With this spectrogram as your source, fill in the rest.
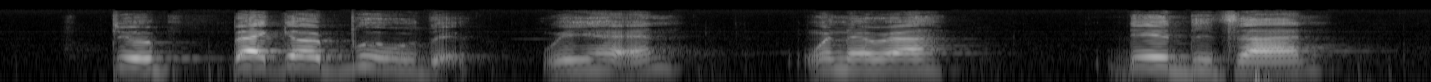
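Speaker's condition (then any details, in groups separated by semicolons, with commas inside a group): Cerebral palsy; from birth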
